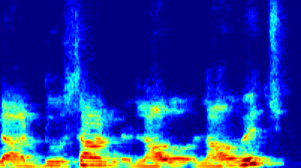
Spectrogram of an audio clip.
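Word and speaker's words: Dušan Vlahović: But I think one of the chats mentioned Dusan Lajovic. That's how you pronounce him.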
